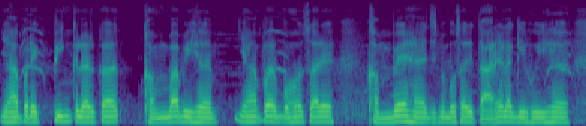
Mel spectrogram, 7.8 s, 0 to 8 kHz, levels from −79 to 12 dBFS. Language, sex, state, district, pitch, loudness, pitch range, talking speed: Hindi, male, Jharkhand, Palamu, 120 Hz, -16 LUFS, 115-125 Hz, 170 wpm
